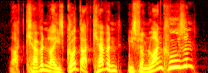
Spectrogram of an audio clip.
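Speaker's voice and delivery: over-accentuated, exaggerated Geordie accent. Speaker hamming up his own accent during the darts commentary: exaggerated Geordie accent. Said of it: "Why are you doing an accent of your own accent?".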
